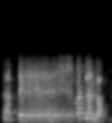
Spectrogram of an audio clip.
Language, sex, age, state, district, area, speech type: Odia, female, 18-30, Odisha, Nayagarh, rural, conversation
